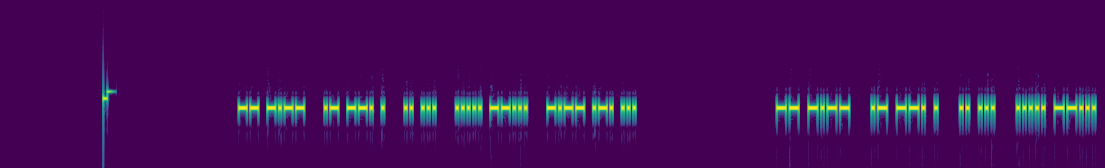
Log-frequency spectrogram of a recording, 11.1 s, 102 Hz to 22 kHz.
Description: Morse code, heard as a keyed tone, about 34 wpm, 700 Hz. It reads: MY AGE IS 57 YRS MY AGE IS 57
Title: Speed-Racing Common QSO Phrases - 28wpm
